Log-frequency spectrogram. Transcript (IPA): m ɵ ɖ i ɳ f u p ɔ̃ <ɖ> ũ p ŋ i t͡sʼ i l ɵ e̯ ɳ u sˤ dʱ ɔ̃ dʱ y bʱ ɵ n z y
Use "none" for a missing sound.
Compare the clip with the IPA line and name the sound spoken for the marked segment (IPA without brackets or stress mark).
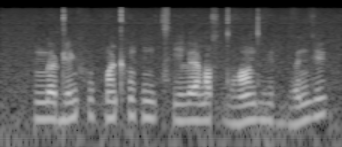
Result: ʈʰ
